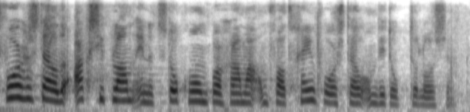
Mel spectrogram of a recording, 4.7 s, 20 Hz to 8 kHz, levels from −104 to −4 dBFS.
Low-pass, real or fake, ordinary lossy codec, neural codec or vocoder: 7.2 kHz; real; Opus, 32 kbps; none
